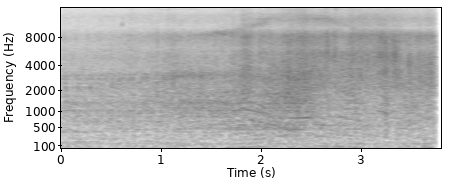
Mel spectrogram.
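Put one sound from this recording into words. A car engine hums as the car pulls away slowly.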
